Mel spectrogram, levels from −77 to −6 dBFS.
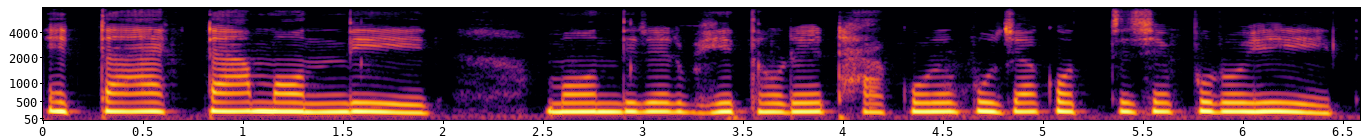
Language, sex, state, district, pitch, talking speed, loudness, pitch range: Bengali, female, West Bengal, Cooch Behar, 235 Hz, 80 wpm, -13 LUFS, 230-240 Hz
